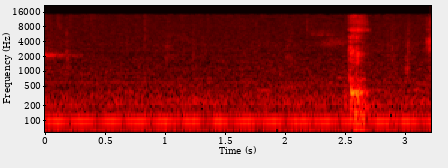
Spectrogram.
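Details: Quiet indoor room with a low steady hum and one brief sharp click near the end, and no animal call.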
